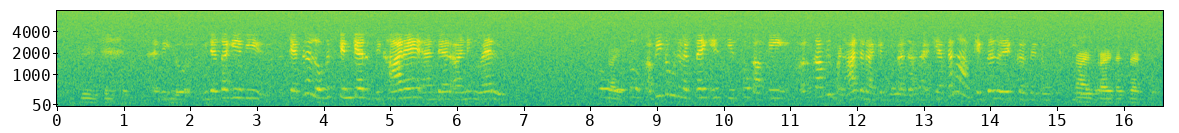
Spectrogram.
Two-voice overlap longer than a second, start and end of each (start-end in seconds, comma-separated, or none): none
